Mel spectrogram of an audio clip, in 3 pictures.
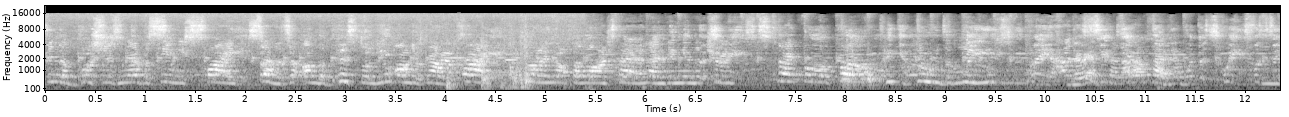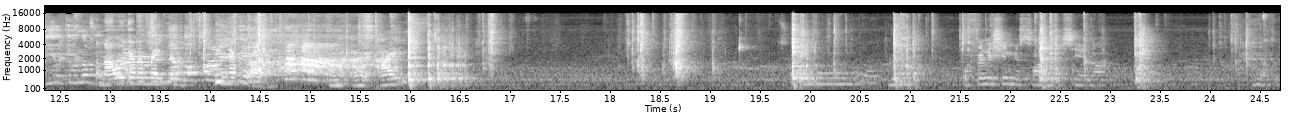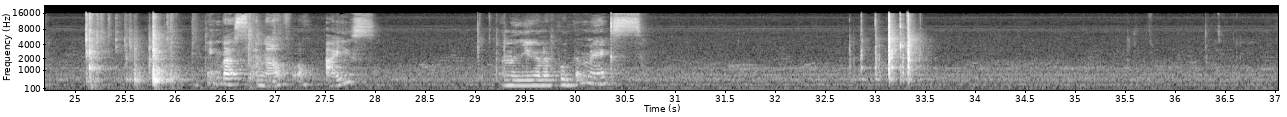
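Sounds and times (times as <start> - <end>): low room hum: 0.0 - 37.0.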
